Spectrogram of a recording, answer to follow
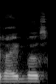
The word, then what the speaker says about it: Rydberg's: ना, राइडबर्ग्स कांस्टेंट भी कहते हैं, बहरहाल ये राइडबर्ग्स कांस्टेंट है, सही प्रोनाउंसिएशन।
